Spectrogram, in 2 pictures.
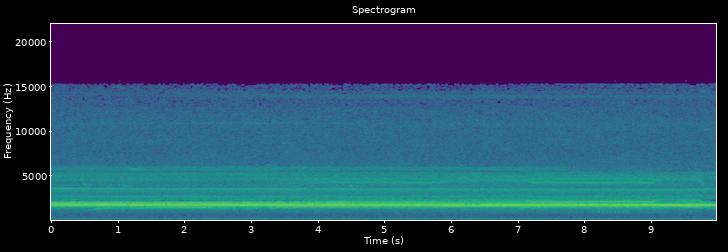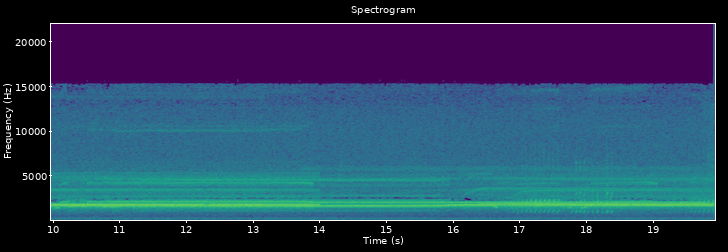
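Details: Steady massed calling of frogs and toads: several overlapping high trills merge into one sustained ringing drone, with occasional sliding notes and a faint low grumble of croaks below.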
